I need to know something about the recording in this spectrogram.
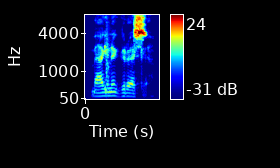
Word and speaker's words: Magna Graecia: And southern Italy was I'm going to get my pronunciations wrong. Magna Graecia or Magna Graecia. It was southern. Magna it was Greek. Greca. Magna Greca.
